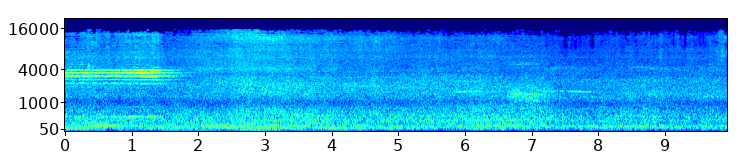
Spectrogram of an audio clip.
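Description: Steady low rumble of city road traffic, heard from a moving bicycle. A brief high tone fades out in the first second or so, and fainter short tones come about seven seconds in.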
